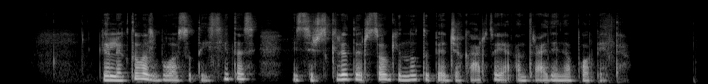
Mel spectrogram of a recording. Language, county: Lithuanian, Vilnius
